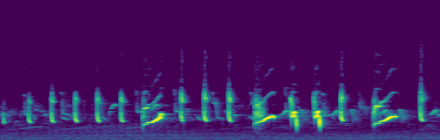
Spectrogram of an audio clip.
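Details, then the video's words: Marsh warbler in the breeding season, a mimic of European and African birds, singing exuberantly: a fast run of sharp, high chirps and clicks, some falling, some rising, with short whistled slurs mixed in. "An exuberant marsh warbler (Acrocephalus palustris)"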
